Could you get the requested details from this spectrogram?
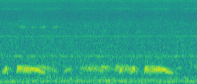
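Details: During a fight, a spotted dove at a trapping site gives a long purring croo, then softer coos, then another long croo, all at a steady low pitch with a faint background hum.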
